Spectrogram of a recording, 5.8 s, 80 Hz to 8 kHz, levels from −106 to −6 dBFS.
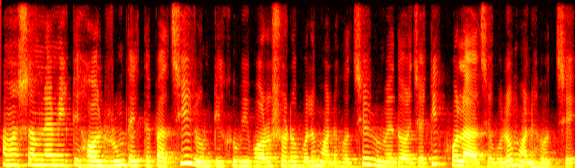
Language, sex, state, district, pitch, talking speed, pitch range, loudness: Bengali, female, Jharkhand, Sahebganj, 215 Hz, 240 wpm, 190-235 Hz, -17 LUFS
